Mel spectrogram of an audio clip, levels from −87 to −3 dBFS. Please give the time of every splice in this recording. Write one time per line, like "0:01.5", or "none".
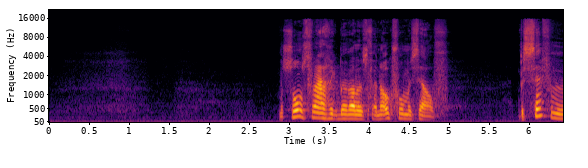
0:02.9
0:04.0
